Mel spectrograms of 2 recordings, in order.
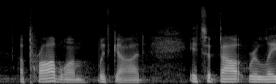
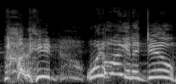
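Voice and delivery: laughing shout; 14 semitones higher, 6 dB louder than usual. Real, not acted. Laughing at own story.

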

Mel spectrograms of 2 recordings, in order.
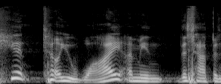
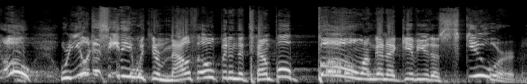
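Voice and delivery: mock fussy Jesus; 11 semitones higher, 5 dB louder than usual. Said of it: "He's not like".

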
